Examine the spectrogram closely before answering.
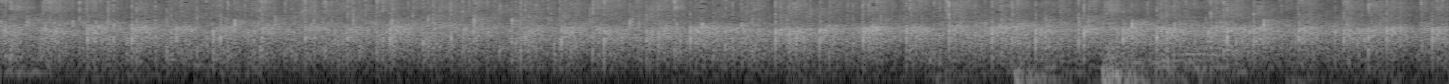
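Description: Audience applause: many hands clapping in a dense, steady patter, with a couple of low bumps about seven seconds in.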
